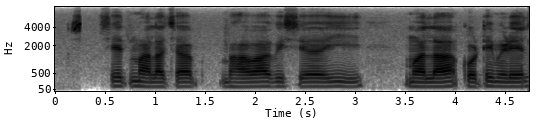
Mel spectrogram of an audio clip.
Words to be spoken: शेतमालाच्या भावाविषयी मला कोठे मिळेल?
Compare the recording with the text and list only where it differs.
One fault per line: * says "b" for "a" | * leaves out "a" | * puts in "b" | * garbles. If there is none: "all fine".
all fine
